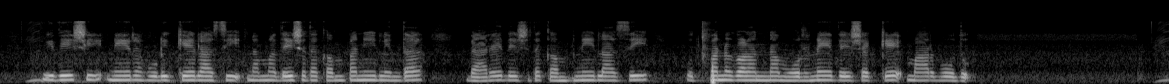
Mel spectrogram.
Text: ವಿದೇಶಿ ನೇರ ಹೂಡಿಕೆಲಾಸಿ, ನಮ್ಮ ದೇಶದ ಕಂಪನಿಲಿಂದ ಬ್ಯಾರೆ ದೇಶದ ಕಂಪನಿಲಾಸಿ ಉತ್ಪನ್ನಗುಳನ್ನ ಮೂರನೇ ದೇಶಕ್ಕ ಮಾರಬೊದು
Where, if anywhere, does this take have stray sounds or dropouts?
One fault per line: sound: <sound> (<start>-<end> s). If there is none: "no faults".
no faults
